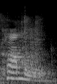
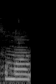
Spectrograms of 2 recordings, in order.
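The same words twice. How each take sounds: First: The first part sounds like the word comma. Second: The first part does not sound like comma. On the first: The speaker calls it right. "It's comma and love" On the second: The speaker calls it wrong. "I thought it was Kamala"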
